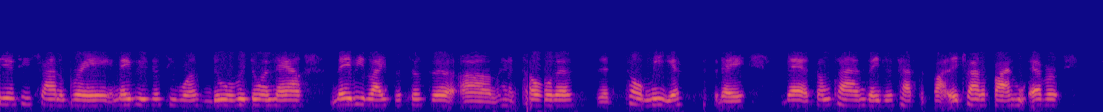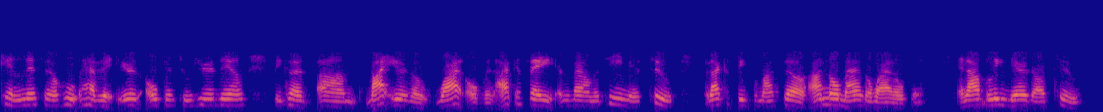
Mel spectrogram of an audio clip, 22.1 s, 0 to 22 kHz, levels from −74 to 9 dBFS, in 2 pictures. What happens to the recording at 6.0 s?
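At 6.0 s you're inside a stretch of repeated stalls (stutter), 4.93 to 6.27 s: the jitter buffer kept starving, so seven short gaps got papered over, the longest 120 ms, making it drag and stutter.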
